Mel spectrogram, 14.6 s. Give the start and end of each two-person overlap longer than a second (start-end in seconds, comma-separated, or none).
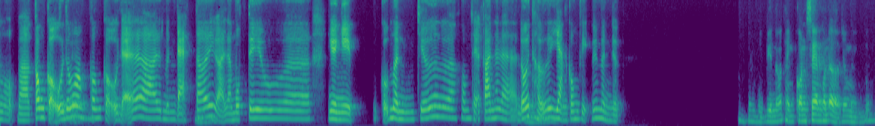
none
